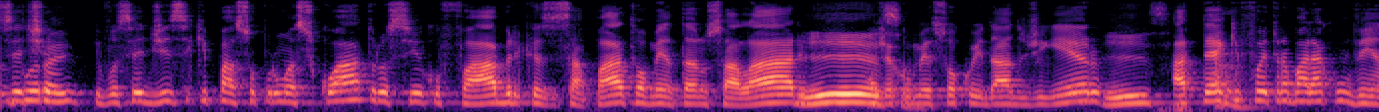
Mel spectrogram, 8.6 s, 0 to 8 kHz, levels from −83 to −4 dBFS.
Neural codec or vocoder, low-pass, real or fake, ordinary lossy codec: none; none; real; none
